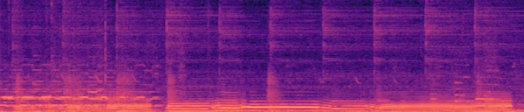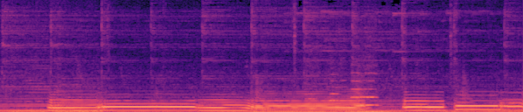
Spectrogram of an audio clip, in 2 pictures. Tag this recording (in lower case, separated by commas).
playing french horn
